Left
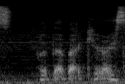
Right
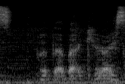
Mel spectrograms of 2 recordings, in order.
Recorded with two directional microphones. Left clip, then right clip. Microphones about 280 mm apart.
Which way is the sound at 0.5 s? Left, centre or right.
Centre.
